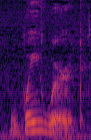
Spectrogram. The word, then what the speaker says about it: wayward: cái âm đằng sau, mặc dù nó viết là chữ word, nhìn nhìn khá là giống chữ word nhưng thực tế nó đọc là âm ơ ngắn wayward.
